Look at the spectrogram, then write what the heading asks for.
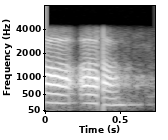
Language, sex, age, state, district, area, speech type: Bodo, female, 45-60, Assam, Baksa, rural, conversation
